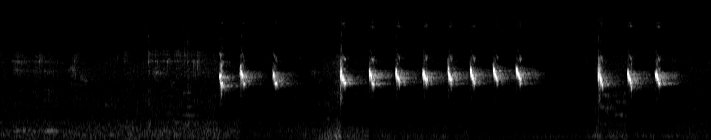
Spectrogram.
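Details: Yellow-vented bulbul calling as a lure so others reply: crisp, bright chip notes in regular runs, first three, then a steady string of nine, then three more after a pause, with faint background hiss.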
